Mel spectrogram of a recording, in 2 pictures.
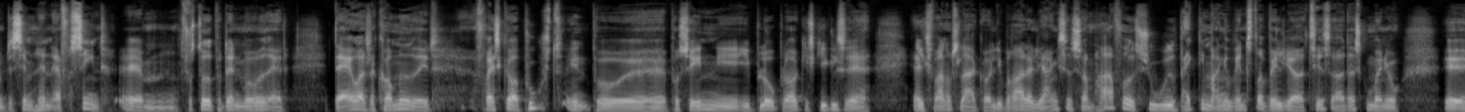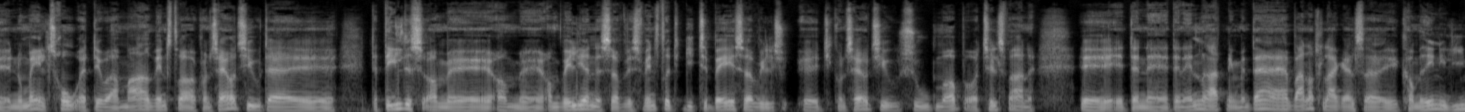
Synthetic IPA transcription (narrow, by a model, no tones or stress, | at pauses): md̥e̝se̝mb̥l̩henæɐfɒ̽se̝̰ːnd̥ømfɒ̽sd̥ɔ̰ːð̩ˠpʰɒ̽d̥enmɔ̽ːð̞ˠæd̥ | d̥ɑ̈æɐjo̝æls̬ɐkʰɒ̽mð̞̩ˠe̝d̥fʁɛsɡ̥ɐːpʰṵːsd̥e̝n̰pʰɒ̽pʰɒ̽se̝ːnn̩iːb̥lɔ̰ːb̥lɒ̽ɡ̥isɡ̥iɡ̥l̩səæ | æleɡ̥sʋɑnɒ̽b̥slɑ̈ɡ̥ɒ̽lib̥əʁɑ̰̈ːlæliɑ̈ŋsəsɒ̽mɦɑ̈fɔ̽ːð̞̩ˠsuːð̩ˠʁɛɡ̥̚d̥imɑ̈ŋəʋensd̥ʁɐʋeljɐːt͡sʰe̝lsɑ̈ɪɒ̽d̥æsɡ̥umænjo̝ønɒmɛ̰ːld̥̚t͡sʰʁo̝̰ːæd̥e̝ʋɑ̈mɑ̈ːð̞̩ˠʋensd̥ʁɐɒ̽kʰɒ̽nsæɐʋæt͡sʰiʊd̥ɑød̥ɑ̈d̥e̝ːld̥əsɒ̽møɒ̽mɒmʋeljɐnəsɒ̽ʋe̝sʋensd̥ʁɐd̥iɡ̥iɡ̥̚t͡sʰe̝b̥ɛːɪsɒ̽ʋe̝lød̥i̥kʰɒ̽nsæɐʋæt͡sʰiʊ̰suːb̥m̩ɒ̽b̥ɒ̽t͡sʰe̝lsʋɑ̰̈ːnəød̥end̥enænn̩ʁɑ̈d̥̚ne̝ŋmend̥ææɐʋɑ̈nɒ̽b̥slɑ̈ɡ̥æl̰sɒøkʰɒ̽mð̩ˠe̝n̰iliː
